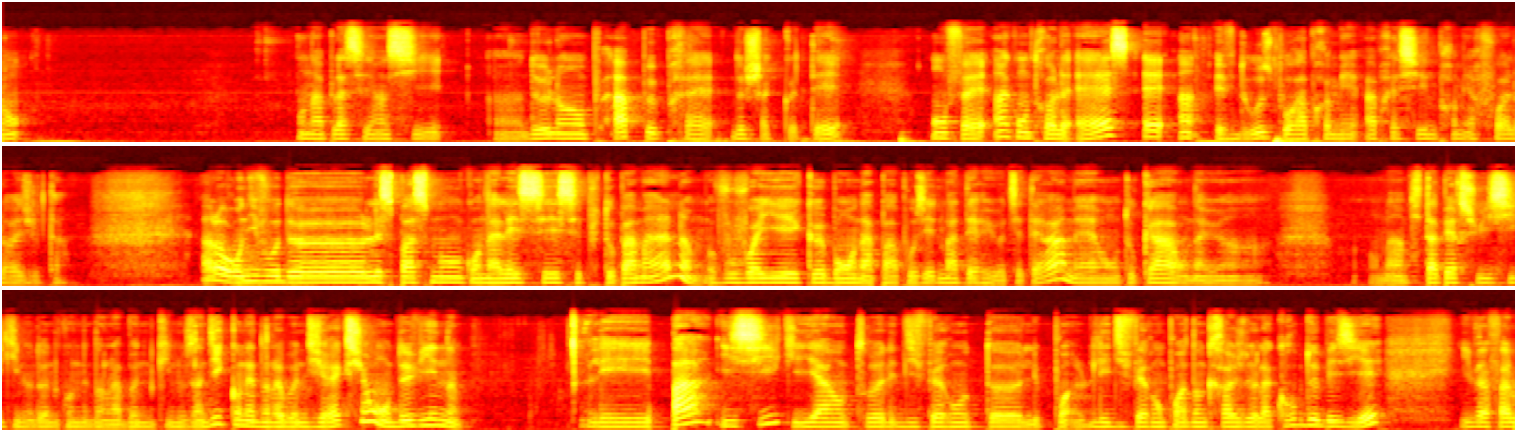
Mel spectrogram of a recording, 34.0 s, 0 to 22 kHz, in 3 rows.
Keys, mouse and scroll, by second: 0.0 g, 1.9 middle click, 4.8 KP_0, 7.0 ctrl+s.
